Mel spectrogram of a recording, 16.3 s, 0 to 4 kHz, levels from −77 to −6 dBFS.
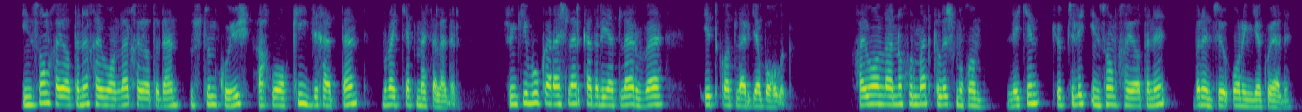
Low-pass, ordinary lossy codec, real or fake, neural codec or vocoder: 3.6 kHz; none; real; none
